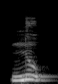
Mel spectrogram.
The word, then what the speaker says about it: nos: Pour le pluriel, on ne prononce pas le S, nos, sauf si on doit faire la liaison. Et alors, il faudra le prononcer comme un Z.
